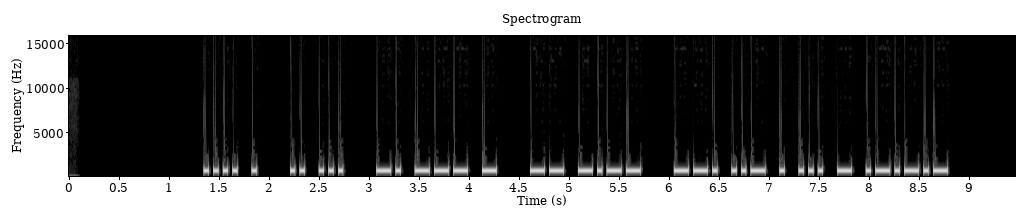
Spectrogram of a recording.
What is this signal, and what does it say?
Morse code, heard as a keyed tone, about 25 wpm, 700 Hz. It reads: HE IS NOT MY GUEST.
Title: Sentences from Top 1600 Words 25wpm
